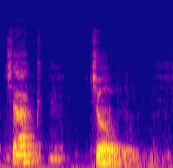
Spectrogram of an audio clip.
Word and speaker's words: Chacchoben: That is the pronunciation. Chak Chob.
